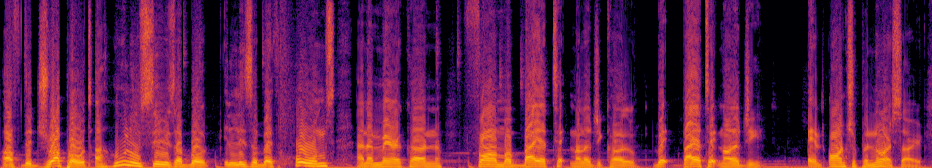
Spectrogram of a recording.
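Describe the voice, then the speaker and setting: A man with a Jamaican accent, co-hosting morning radio in a lively, animated way. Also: medium pitch, soft background music. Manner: lively, animated, quick to laugh. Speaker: radio co-host.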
